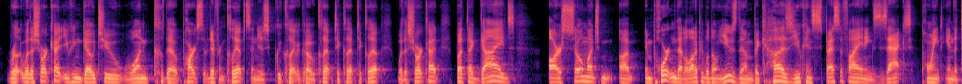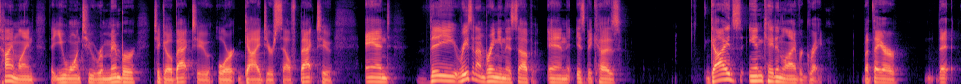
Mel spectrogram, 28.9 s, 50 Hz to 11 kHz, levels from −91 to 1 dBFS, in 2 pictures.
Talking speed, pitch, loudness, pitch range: 180 wpm, 110 Hz, -20 LUFS, 100-120 Hz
